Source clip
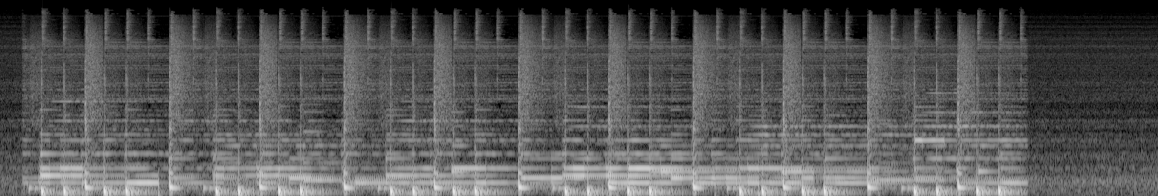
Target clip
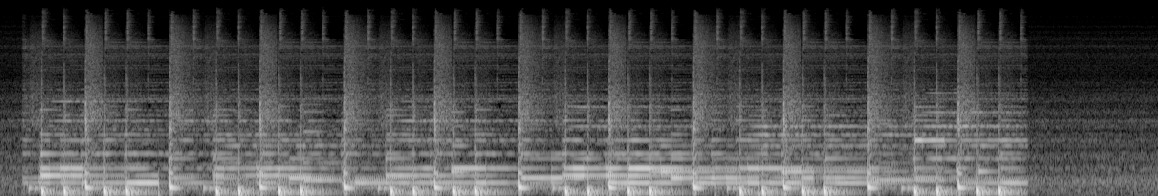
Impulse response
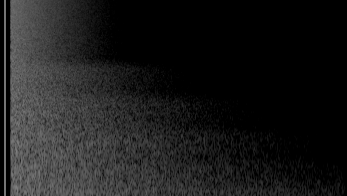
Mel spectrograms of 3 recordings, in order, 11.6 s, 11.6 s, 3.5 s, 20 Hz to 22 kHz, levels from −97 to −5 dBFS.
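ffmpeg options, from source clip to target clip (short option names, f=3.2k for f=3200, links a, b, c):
-af "highshelf=f=3k:t=q:w=1.5:g=-8.5"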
